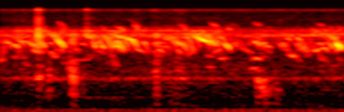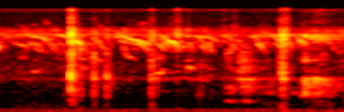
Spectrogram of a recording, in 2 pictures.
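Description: Birds chirping constantly in short, quick calls, with a few sharp clicks about three seconds in and again near the end.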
